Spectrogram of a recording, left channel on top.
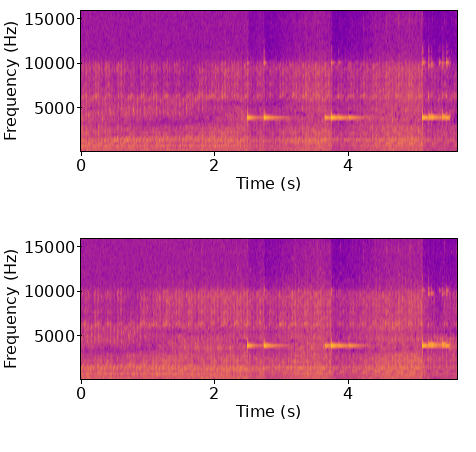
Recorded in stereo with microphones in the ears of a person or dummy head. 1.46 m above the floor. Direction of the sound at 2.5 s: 15° left (ahead or behind).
